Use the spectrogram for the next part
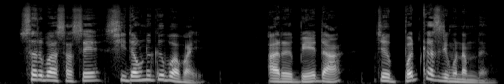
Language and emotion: Bodo, disgusted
